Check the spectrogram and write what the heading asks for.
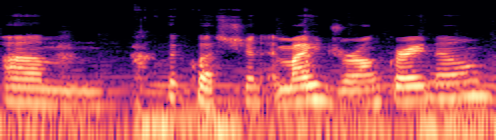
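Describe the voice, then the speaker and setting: Gravelly woman player, slow-talking. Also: medium pitch, over music. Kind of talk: casual tabletop play.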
